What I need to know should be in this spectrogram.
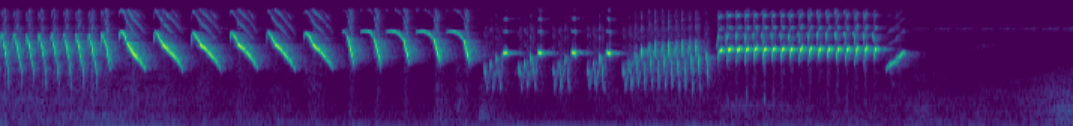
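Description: A canary sings close by in rapid trills and sweeping chirps.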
